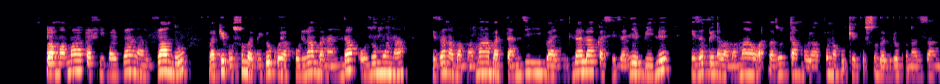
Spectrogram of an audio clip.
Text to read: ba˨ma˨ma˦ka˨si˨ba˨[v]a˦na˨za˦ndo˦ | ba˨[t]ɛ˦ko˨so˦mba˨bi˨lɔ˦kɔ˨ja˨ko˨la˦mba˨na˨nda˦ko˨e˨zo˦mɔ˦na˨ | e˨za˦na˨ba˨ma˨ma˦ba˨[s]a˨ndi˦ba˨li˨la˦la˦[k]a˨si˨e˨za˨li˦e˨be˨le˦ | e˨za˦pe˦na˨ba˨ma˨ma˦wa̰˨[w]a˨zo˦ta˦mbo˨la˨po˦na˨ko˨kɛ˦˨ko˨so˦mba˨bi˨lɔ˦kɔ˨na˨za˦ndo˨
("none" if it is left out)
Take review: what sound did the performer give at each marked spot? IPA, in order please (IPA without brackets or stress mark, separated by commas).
z, k, t, k, b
